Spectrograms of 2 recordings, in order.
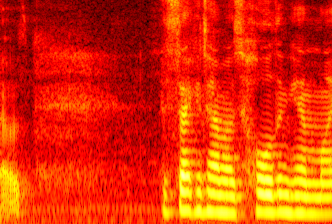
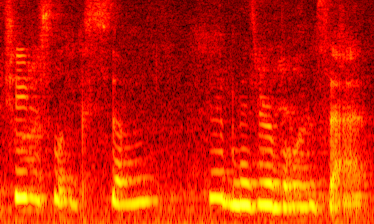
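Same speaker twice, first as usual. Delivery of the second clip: higher and softer, sympathetic; soft pitying; 5 semitones higher, 7 dB quieter than usual. Real, not acted. Mom over her miserable baby, soft pity.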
